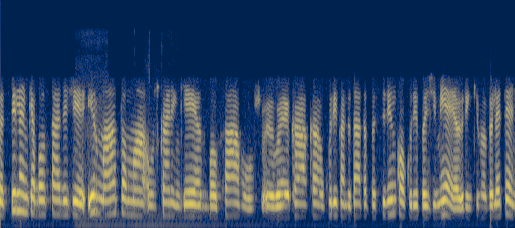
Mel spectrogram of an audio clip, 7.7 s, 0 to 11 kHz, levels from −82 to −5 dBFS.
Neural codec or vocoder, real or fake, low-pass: none; real; 7.2 kHz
